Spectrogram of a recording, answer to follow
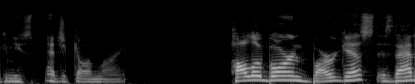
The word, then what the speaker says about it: Barghest: Hollowborn Barghest?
